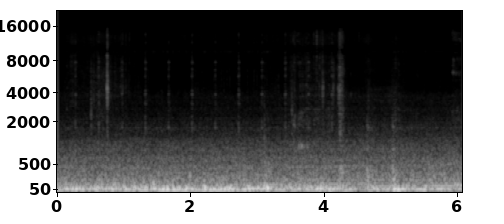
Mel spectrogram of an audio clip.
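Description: Car driving slowly along a village road: a steady low rumble of engine and tyres, with a few faint clicks.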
